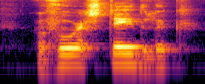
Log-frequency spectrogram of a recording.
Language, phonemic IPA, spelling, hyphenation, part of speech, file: Dutch, /ˈvoːrˌsteː.də.lək/, voorstedelijk, voor‧ste‧de‧lijk, adjective, Nl-voorstedelijk.ogg
- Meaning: suburban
